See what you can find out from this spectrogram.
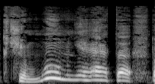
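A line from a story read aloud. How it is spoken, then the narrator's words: Moaning. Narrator (Russian): простонала Анфиса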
